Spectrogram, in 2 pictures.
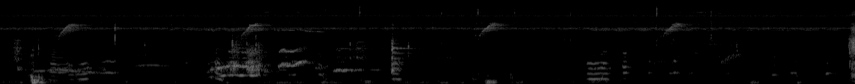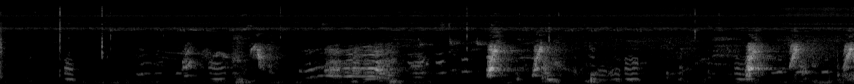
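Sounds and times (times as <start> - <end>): faint bird calls: 10.0 - 17.0
steady high-pitched hiss: 10.8 - 17.0.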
